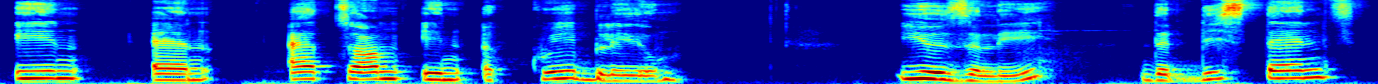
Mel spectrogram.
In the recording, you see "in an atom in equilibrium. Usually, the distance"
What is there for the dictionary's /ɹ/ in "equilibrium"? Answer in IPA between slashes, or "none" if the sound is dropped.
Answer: /l/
